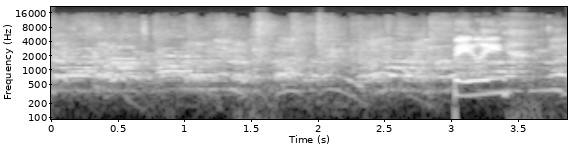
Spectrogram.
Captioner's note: fans chanting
